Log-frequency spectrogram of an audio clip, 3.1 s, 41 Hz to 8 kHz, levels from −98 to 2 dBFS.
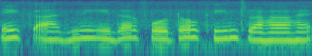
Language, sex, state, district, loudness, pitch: Hindi, female, Chhattisgarh, Raigarh, -17 LUFS, 200 Hz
